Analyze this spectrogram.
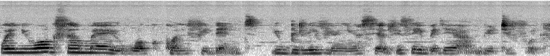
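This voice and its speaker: Speaking at a moderate pace with hardly any pauses, a woman has a somewhat breathy voice, a dark, mellow tone, medium pitch and ordinary pitch variation. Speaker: YouTuber. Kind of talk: personal testimony vlog. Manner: casual, conversational.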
